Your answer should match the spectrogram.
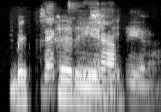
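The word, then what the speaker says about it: bacteria: Tapi kalau bakterinya ada banyak bakteria bakter bakteria. Oke, ini pengucapannya adalah bakteria.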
